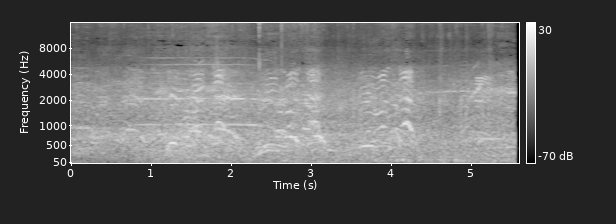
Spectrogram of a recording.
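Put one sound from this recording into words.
Many voices in a crowd shout and cheer.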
